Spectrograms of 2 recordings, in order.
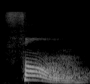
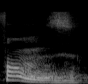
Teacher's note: Observe que o último som, então, vibra. As cordas vocais vibram. Fica como phones.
